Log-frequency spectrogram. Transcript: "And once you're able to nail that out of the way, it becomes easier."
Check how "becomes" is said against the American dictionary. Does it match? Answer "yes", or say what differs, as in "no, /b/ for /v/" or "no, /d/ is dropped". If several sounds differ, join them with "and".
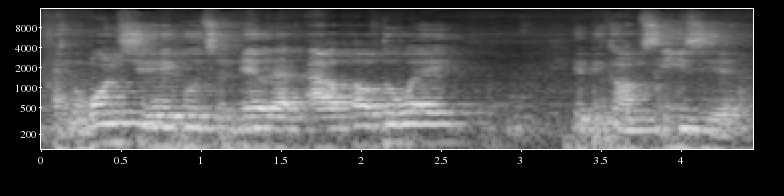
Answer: yes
